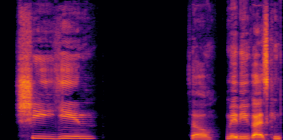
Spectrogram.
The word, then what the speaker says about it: Shein: Well, so first of all, the way that you pronounce Shien properly in Chinese is shein.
